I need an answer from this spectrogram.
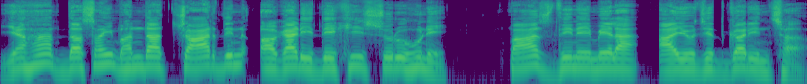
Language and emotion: Nepali, neutral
